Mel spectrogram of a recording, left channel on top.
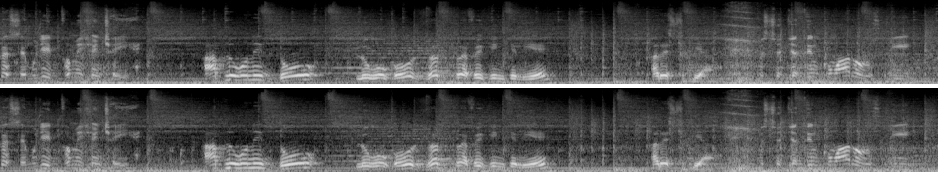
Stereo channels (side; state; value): both; normal; correlation 0.75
